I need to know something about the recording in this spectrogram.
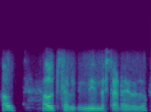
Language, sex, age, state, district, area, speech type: Kannada, male, 18-30, Karnataka, Chikkamagaluru, rural, conversation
